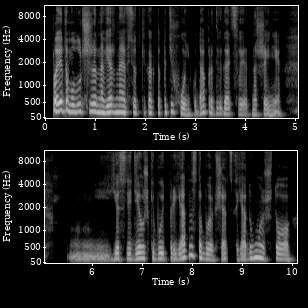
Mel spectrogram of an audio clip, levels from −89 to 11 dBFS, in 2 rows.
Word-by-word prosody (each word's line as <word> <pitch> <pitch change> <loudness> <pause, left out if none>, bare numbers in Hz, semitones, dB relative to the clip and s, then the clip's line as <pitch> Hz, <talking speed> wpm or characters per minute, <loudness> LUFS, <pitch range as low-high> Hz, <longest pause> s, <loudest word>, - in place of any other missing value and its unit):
Поэтому 250 -3 +8
лучше, 220 +2 +2
наверное, 200 0 +5
всё-таки 190 -1 -6
как-то 185 0 -2
потихоньку, 180 -8 -4
да, 195 - -2
продвигать 160 -5 -3
свои 145 -1 -5
отношения. 135 -1 -6 0.8
М, - - -8
и - - -9
если 155 +1 -3
девушке 165 +3 0
будет 160 0 -1
приятно 195 - -1
с 235 - -3
тобой 155 - 0
общаться, 150 +5 -6
я 135 - -3
думаю, 180 +1 +3
что, 145 0 -3
170 Hz, 130 wpm, -27 LUFS, 150-195 Hz, 0.8 s, Поэтому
